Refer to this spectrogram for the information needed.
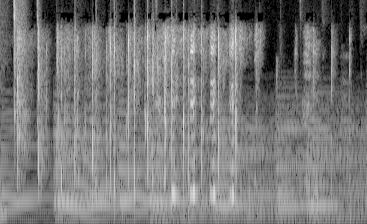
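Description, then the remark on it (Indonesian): Scattered hand clapping, a crowd applauding in quick uneven bursts over a steady musical backing, moderately loud. “Boleh kita berikan dong tepuk tangan sekali lagi untuk semua supermom yang ada di dunia ini.”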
